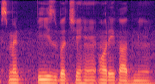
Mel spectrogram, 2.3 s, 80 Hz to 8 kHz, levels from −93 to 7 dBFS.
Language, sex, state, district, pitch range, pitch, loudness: Hindi, male, Arunachal Pradesh, Lower Dibang Valley, 105-120 Hz, 115 Hz, -14 LUFS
